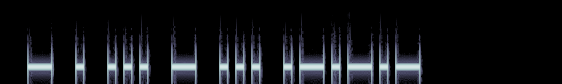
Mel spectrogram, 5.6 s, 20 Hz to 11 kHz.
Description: Morse code, heard as a keyed tone, about 15 wpm, 700 Hz. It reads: TESTS.
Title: Additional Easy Phrases 15wpm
